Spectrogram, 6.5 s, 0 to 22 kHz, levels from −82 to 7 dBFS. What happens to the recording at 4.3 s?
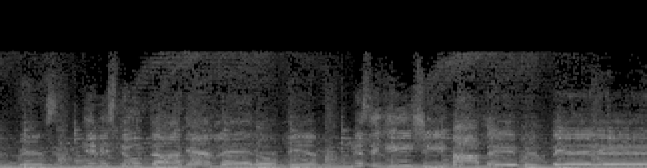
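Nothing goes wrong at 4.3 s; the audio continues there without any audible fault.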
